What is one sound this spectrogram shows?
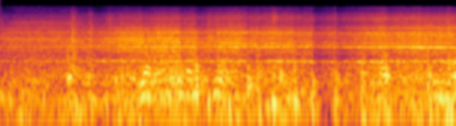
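Train brakes squeal in high, steady tones as the train slows.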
